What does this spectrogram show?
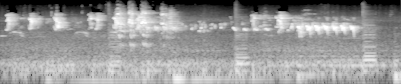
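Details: A group of wild corellas in Australia screeching and chattering, with harsh high bursts followed by a fast repeated run of rasping notes.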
